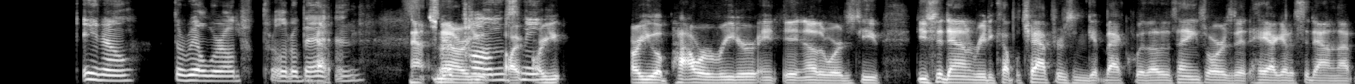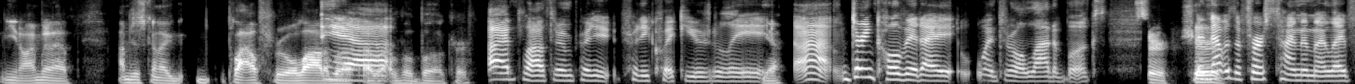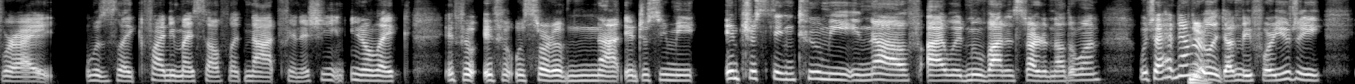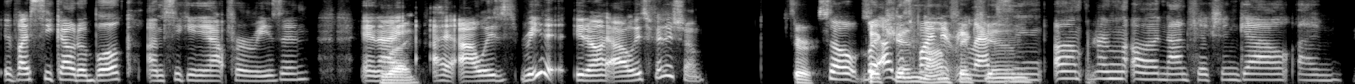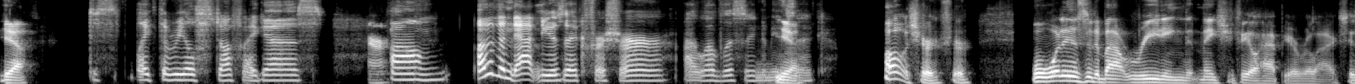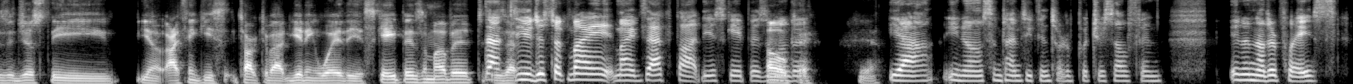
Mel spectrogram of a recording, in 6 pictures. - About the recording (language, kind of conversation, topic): English, unstructured, How do your favorite hobbies improve your mood or well-being?
- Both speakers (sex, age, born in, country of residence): female, 50-54, United States, United States; male, 60-64, United States, United States
- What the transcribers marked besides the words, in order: other background noise; tapping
